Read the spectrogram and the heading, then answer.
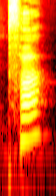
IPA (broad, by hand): pf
